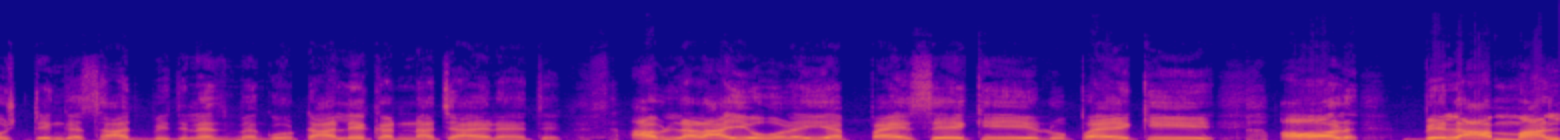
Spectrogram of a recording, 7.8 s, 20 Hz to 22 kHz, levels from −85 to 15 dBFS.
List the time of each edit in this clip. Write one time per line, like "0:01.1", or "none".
0:03.0
0:06.2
